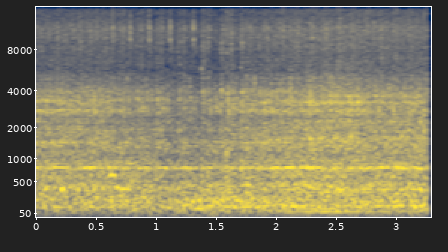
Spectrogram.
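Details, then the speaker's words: Toyota Camry (2010–2022 range) petrol engine idling unevenly with a lumpy beat as cylinders miss; two plugs firing properly, the two rear ones misfiring; engine also burning oil. "ये दो पलक सही कम कर रहे हैं ये दो वाल इसके पीछे वाले यानी की मिसिंग कर रहे हैं ठीक है"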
